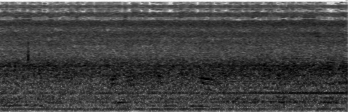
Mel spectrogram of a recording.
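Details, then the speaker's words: Fan motor running at full power, blade still dirty: constant low hum with a loud, pronounced oscillating whine over soft airflow, droning louder than it should. "It has a loud wine to it. Check out the wine or the humming"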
